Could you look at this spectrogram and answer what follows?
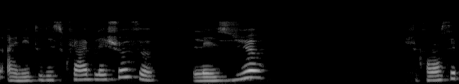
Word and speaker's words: cheveux: Les cheveux bruns. Les cheveux chattes. Les cheveux rou les cheveux noirs, les cheveux blancs, les cheveux gris. If you notice, I'm not pronouncing the s or the X.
